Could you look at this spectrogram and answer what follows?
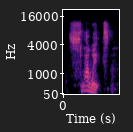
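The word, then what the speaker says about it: Slaithwaite: Yes, so we are now opening a second store in Slowett. It's spelt Slavefoot.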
